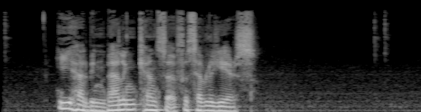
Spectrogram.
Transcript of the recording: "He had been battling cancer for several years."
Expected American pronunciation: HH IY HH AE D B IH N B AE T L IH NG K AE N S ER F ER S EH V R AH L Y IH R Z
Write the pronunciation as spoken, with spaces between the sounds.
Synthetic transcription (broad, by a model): HH IY HH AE D B IH N B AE L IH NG K AE N S ER F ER S EH V R AH L Y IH R S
